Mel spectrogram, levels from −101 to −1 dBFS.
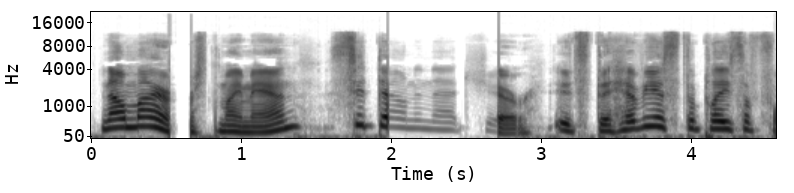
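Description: Speech with two faults. From 0.53 to 0.68 s there is a gap at a join of encoded pieces: continuous sound stops dead for 146 ms and resumes where it left off. The pieces appear to have been encoded separately, about 4 s apart, and joined without trimming the encoder's start delay and end padding. A waveform shows a flat, near-empty stretch with slightly smeared edges, and a spectrogram shows a vertical blank band. From 1.99 to 2.73 s the sound abruptly falls away for 740 ms, leaving only a faint trace about 30 dB below normal before snapping back. This is an audio dropout to a faint residue, likely from the wanted signal being lost while the downstream path stayed live. On a waveform the envelope collapses to a thin sliver with sharp edges rather than a taper. A spectrogram shows a dim band with no fade in or out.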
